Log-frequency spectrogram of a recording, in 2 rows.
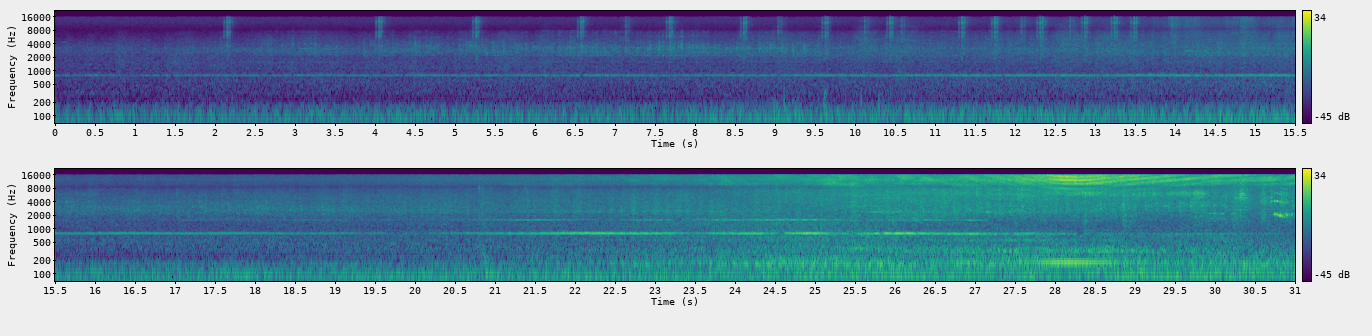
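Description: PKP ST44 diesel locomotive (Soviet M62 type, two-stroke V12) approaching at the head of a freight train, its engine rumble growing steadily louder and passing close by near the end, with a steady high whine throughout.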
